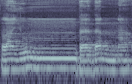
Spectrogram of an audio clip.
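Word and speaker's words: لَيُنْبَذَنَّ: Cara bacanya adalah layumba, layumba, layumba. Jadi tidak bisa layunba atau layumba, tidak. Tapi suaranya nun sukun, ya, itu harus diganti dengan suaranya mim. Jadinya layumbadanna, layumbadanna.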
